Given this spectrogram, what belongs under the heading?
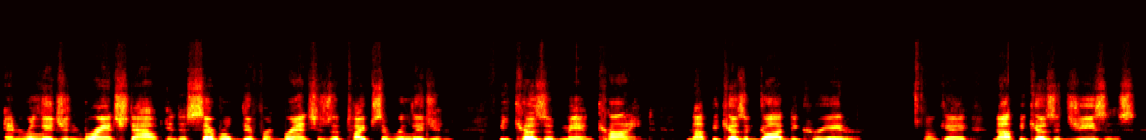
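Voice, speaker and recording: A man's voice: fairly low pitch, a little slow, no echo. A man hosting a podcast, talking casually in a lecturing way and checking in with "okay?" and "you know" between points. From United States. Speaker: podcast host.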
